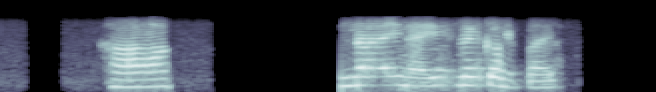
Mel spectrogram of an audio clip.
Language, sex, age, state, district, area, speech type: Hindi, female, 18-30, Uttar Pradesh, Ghazipur, urban, conversation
